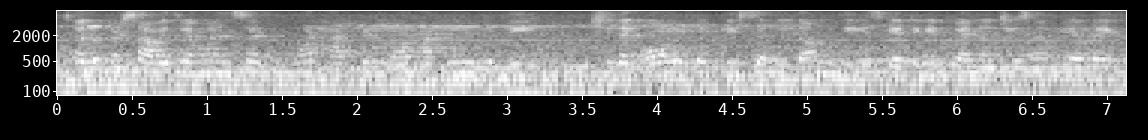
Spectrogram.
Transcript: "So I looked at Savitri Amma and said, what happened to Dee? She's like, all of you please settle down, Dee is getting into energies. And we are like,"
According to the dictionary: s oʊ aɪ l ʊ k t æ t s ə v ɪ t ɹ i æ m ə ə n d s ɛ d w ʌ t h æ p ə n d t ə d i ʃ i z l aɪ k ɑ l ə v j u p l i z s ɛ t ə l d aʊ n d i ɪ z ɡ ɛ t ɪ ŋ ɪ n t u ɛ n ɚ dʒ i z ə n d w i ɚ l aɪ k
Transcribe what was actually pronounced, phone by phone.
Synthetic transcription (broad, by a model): s oʊ aɪ l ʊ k æ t s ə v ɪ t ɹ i m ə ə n s ɛ d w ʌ t h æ p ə n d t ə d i ʃ i z l aɪ k ɑ l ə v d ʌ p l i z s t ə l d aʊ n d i ɪ z ɡ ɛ t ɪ ŋ ɪ n t u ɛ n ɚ dʒ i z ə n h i ɚ l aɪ k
